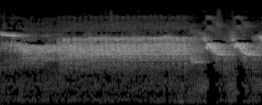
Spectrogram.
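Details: Red canary singing a sustained, rapid high rolling trill that runs unbroken for about three seconds, then breaks into brighter, sharper warbled notes near the end.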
